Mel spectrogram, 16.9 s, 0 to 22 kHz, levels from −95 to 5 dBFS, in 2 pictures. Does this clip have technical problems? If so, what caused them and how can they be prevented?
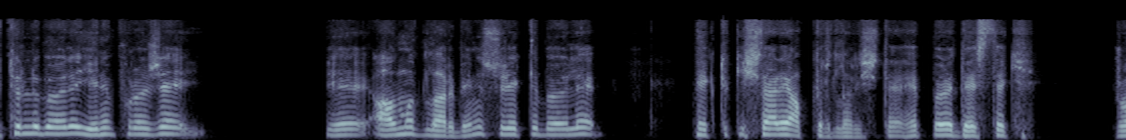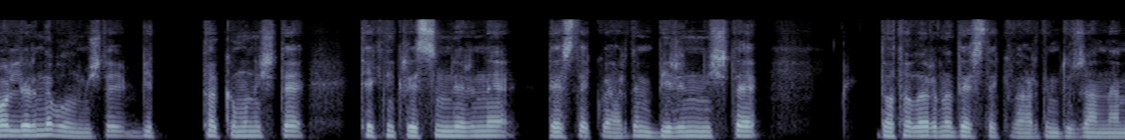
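No, nothing in this speech recording points to a technical fault. There is nothing here to trace back to a cause or guard against.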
